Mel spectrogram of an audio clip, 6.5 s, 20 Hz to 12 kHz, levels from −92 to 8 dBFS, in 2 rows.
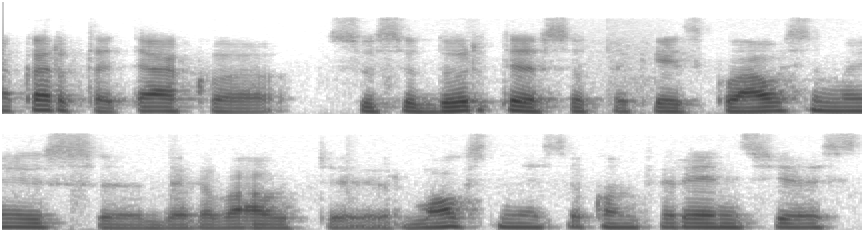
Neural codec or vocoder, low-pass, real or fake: none; 7.2 kHz; real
